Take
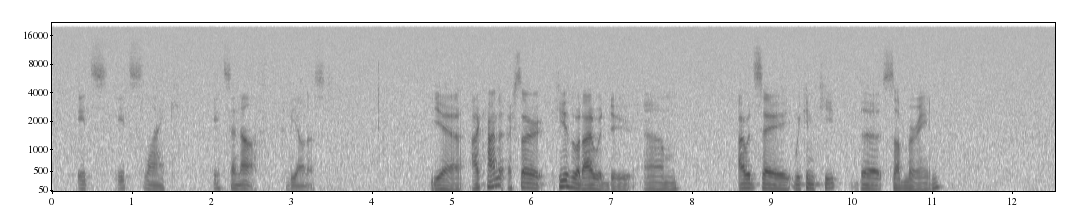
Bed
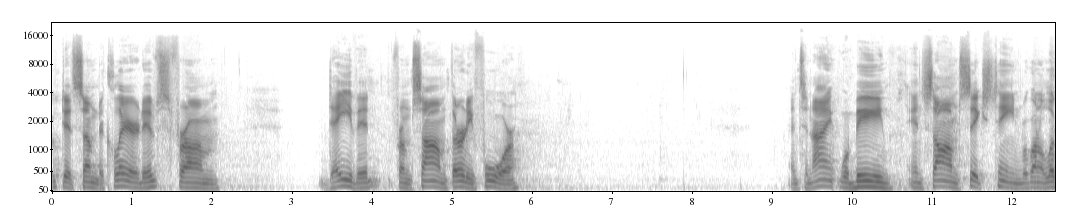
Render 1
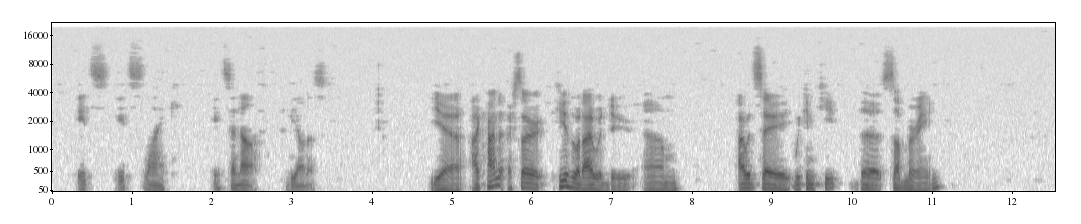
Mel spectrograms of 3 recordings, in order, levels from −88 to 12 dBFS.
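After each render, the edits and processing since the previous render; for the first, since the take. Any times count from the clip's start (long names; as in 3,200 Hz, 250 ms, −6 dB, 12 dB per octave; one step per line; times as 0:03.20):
noise reduction from a noise print 14 dB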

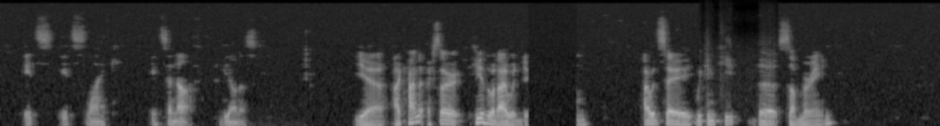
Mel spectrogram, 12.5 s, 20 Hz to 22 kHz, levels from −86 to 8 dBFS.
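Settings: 0:03.02–0:04.08: low-shelf EQ 220 Hz +6 dB
0:07.04–0:07.68: fill with room tone
0:09.31–0:10.37: windowed peak hold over 5 samples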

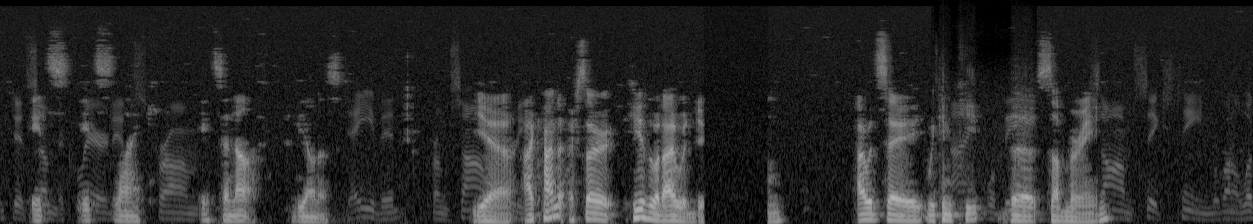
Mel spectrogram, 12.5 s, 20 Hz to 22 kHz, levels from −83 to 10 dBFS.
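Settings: mix in bed −17.5 dB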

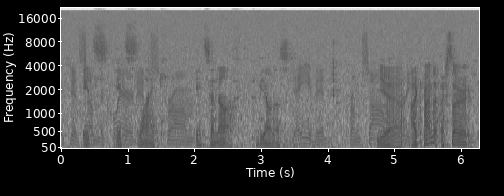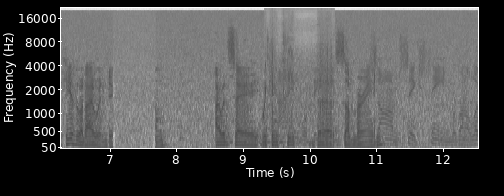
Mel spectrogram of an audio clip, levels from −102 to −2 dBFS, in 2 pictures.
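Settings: every bin compressed towards the loudest bin 4 to 1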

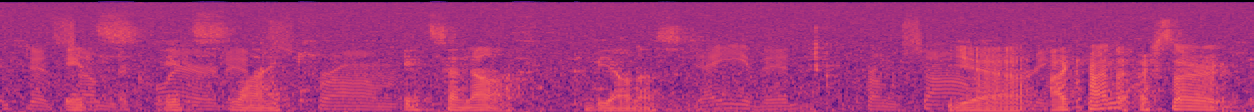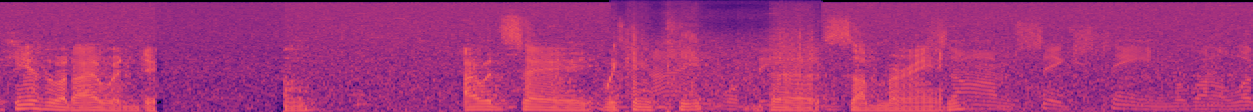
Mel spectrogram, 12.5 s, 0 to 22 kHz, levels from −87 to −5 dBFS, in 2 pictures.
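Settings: level +2.5 dB
brickwall limiter −3 dBFS, peak gain reduction 1 dB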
